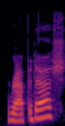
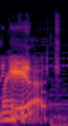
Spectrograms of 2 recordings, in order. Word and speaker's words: Rapidash: I had a friend that refuses to pronounce it Rapidash. He thinks that there's an M in that word. He thinks there's an Rampadash. Rampadash.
